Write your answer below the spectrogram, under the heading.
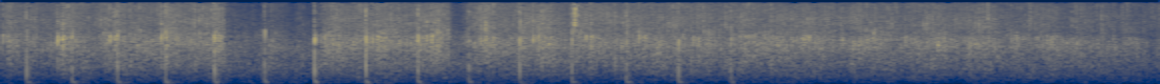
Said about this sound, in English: Let's please give them a round of applause.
